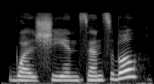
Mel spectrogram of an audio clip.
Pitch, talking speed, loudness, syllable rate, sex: 220 Hz, 115 wpm, -17 LUFS, 4.5 syllables/s, female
